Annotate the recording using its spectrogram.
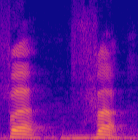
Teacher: A sound that involves using lips and teeth together is described as a labiodental. यानी कि जो sound produced हम कर रहे होते हैं अपने लिप्स और दांतों को इकट्ठे करके जो साउंड डिस्क्राइब कर रहे होते हैं, उस साउंड को लाबायोडेंटल कहते हैं.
